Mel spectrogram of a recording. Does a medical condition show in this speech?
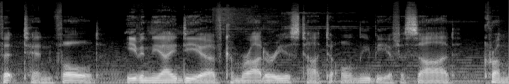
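No.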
